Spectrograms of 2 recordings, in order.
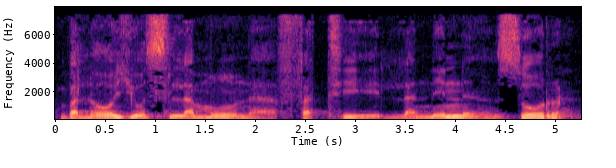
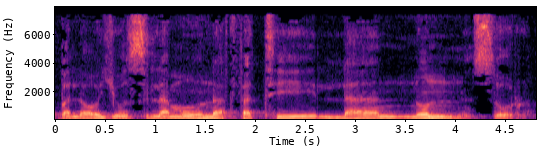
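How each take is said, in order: First: The linking nun carries an i vowel. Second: The linking nun carries a u vowel. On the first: "حرک بالکسر" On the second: "حرک به ضم"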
